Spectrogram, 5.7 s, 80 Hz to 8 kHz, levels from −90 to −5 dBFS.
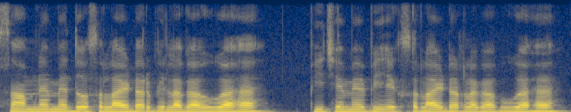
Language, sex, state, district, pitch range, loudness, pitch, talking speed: Hindi, male, Jharkhand, Deoghar, 145-155 Hz, -15 LUFS, 150 Hz, 170 wpm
